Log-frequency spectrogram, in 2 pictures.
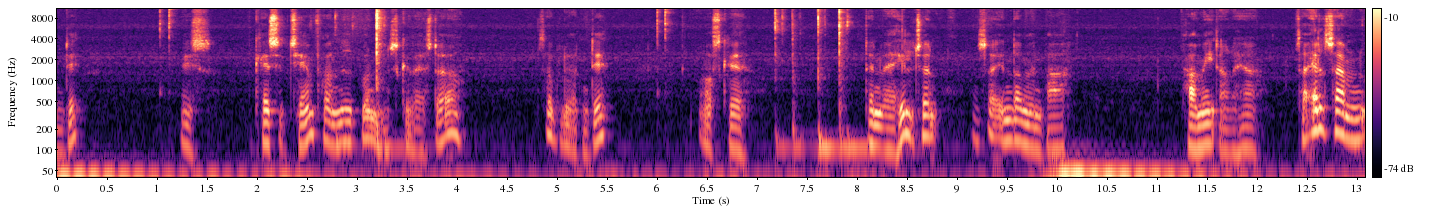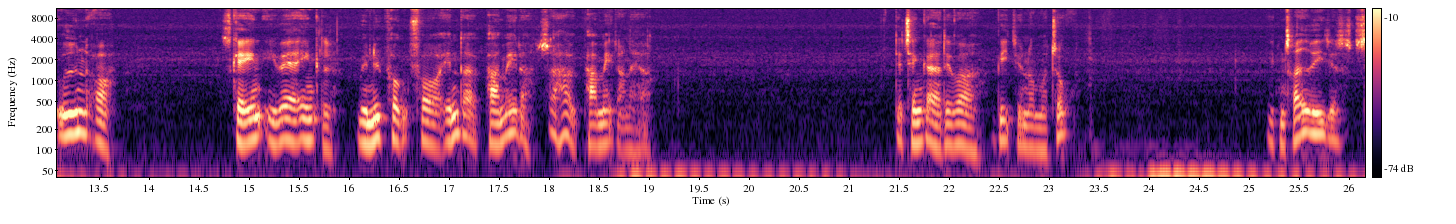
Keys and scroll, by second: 0.2-1.0 typing, 2.4-3.2 typing, 5.1 typing, 6.9-7.7 typing.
